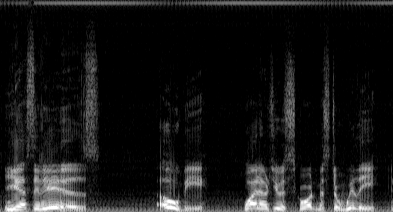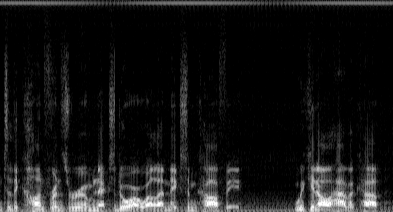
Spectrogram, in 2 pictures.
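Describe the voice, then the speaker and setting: A man playing a smooth-talking, unethical professor with a pompous, falsely genial manner in an amateur comedy audio drama. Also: mid-range voice, normal speed, a little hiss or hum, lightly acted.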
